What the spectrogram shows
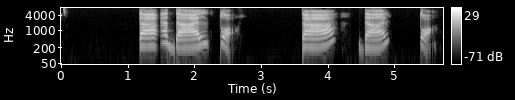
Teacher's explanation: जुबान की नोक ऊपर के दांतों के अंदरूनी हिस्से को लगने से अदा होते हैं जुबान की नोक दोनों दांतों के जड़ को ऐसा भी कह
